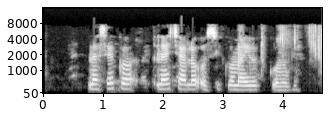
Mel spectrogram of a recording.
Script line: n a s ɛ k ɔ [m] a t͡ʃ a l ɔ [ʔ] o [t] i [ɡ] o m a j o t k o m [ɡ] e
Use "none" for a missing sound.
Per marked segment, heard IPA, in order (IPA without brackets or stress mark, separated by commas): n, ʔ, s, k, ɡ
